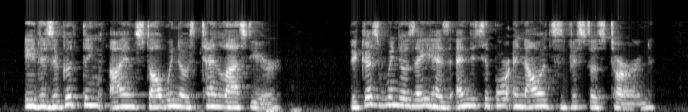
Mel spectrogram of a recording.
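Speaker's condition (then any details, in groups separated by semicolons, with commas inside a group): No condition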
